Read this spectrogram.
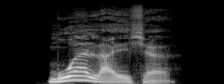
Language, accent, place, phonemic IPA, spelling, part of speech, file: German, Germany, Berlin, /ˈmoːɐ̯laɪ̯çə/, Moorleiche, noun, De-Moorleiche.ogg
- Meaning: bog body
